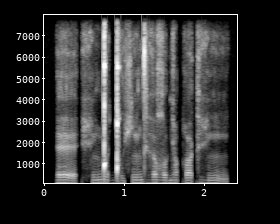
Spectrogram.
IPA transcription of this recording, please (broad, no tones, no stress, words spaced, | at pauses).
ɛ | hĩŋ͡ǃəɡ͡ǃoçĩ dʱɜʁʷiɡĩqʷɜk ɦĩ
